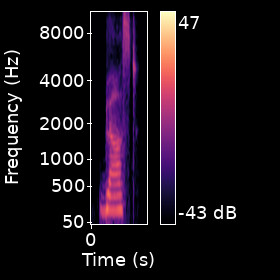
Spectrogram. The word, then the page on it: blast: Indian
